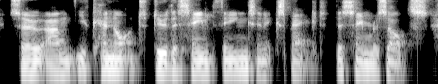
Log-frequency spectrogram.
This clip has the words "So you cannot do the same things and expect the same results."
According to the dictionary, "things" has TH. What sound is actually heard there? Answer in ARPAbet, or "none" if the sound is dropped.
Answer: TH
